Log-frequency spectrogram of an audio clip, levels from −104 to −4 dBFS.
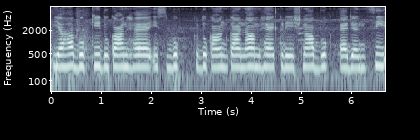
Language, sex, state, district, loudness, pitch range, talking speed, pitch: Hindi, female, Bihar, Katihar, -17 LUFS, 225-235 Hz, 135 wpm, 230 Hz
